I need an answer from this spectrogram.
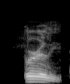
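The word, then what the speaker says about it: Buehler: And Walker Buehrle, how do you say his last name? – Yeah. Burley. – And Burley starting. And right now it seems like Bueller.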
